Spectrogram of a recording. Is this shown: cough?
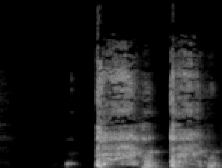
yes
